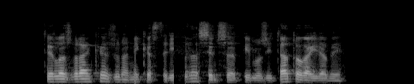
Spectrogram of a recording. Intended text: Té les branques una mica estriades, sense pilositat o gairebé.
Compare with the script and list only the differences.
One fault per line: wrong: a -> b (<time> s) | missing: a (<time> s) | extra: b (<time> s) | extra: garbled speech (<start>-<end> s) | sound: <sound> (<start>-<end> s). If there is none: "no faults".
sound: dropout (1.7-1.9 s)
